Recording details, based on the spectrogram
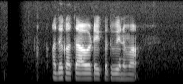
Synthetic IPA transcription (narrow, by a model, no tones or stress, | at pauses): ɐd̪əkat̪aːʋəʈəkət̪uʋenəʋa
